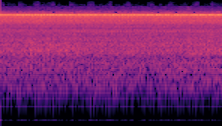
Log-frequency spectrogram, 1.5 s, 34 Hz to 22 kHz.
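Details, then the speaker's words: Land Rover R380 gearbox on bench rig, driven by angled prop shaft, run to circulate oil: smooth even hum with faint steady high whine, no knocks or grinding; much quieter than before, running healthy. "there we go see it's a lot quieter it's not bad at all"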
